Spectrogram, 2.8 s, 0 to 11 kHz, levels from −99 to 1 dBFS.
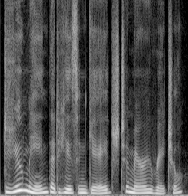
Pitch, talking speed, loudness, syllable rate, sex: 215 Hz, 210 wpm, -15 LUFS, 5.2 syllables/s, female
